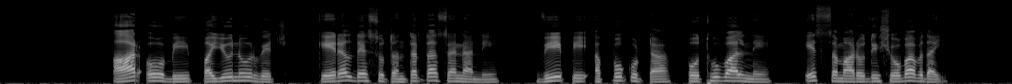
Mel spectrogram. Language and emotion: Punjabi, neutral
